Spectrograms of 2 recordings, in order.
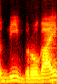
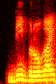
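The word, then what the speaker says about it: de Broglie: दी ब्रोगाई कहते हैं, किसी किसी को जस्ट दी ब्रो कहते हैं। ओके, हर एक की अपनी अपनी सोच है। कोई कहता है एल साइलेंट है। अब एल साइलेंट है या साउंड है, उससे दी ब्रोगली को कोई लेना देना नहीं है, वो तो बेचारे चले गए। ओके, तो दी ब्रोगाई कह सकते हो, दी ब्रोगली कह सकते हो, इट्स ओके।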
